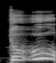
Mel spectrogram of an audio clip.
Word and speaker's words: tohu: Tohu, on prononce tohu.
